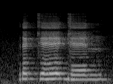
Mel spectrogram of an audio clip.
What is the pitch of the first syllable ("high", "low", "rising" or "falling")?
high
